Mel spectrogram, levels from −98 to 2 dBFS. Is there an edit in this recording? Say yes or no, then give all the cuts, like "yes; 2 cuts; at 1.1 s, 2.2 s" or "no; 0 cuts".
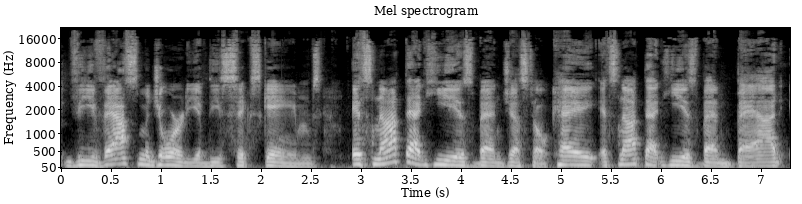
no; 0 cuts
